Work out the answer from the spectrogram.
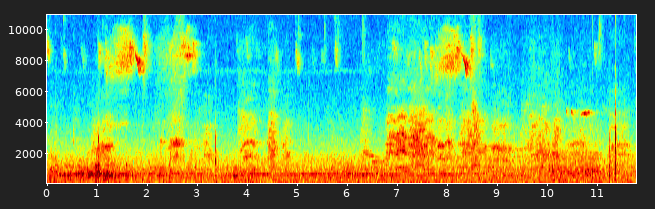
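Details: White-winged doves feeding on cracked corn in a back yard; low, steady hooting coos, faint under a background hiss, with brighter chirps and chatter from other birds above.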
